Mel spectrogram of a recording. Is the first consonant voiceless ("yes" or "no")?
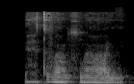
yes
